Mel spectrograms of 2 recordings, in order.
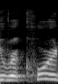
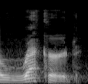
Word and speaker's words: record: That information is called a record. It's the same spelling when it's a noun, but the pronunciation is different.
